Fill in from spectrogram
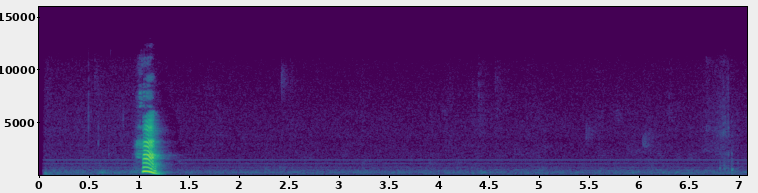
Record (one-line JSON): {"exhalation_length": "7.1 s", "exhalation_amplitude": 15401, "exhalation_signal_mean_std_ratio": 0.12, "survey_phase": "beta (2021-08-13 to 2022-03-07)", "age": "45-64", "gender": "Female", "wearing_mask": "No", "symptom_none": true, "smoker_status": "Never smoked", "respiratory_condition_asthma": false, "respiratory_condition_other": false, "recruitment_source": "REACT", "submission_delay": "0 days", "covid_test_result": "Negative", "covid_test_method": "RT-qPCR", "influenza_a_test_result": "Negative", "influenza_b_test_result": "Negative"}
